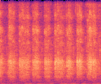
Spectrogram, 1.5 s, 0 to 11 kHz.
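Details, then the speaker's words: Ford 6.0 diesel truck with bad lifter, ICP sensor possibly bad and it jumped into high idle: choppy rasping pulse about six times a second, audible miss, blow-by from dipstick; engine needs full rebuild; rough high idle with misfire from lifter damage. "so even with the icp being messed up you can hear the miss"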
